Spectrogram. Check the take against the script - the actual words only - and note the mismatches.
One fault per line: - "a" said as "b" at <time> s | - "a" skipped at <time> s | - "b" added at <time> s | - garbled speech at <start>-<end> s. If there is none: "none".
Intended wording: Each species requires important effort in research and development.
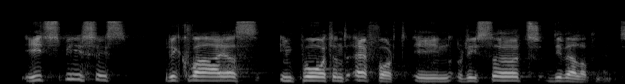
- "and" skipped at 5.4 s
